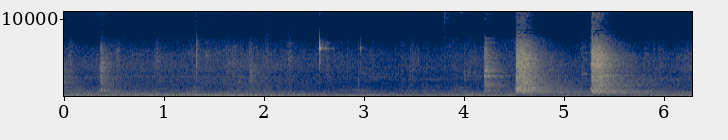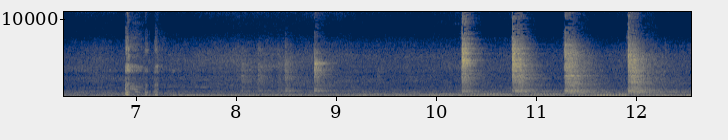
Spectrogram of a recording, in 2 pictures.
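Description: Sharp knocks with a short ring, like hammer blows: two about four to five seconds in, one near seven seconds, then a run of about five roughly half a second apart near the end. A steady low hum runs underneath.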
